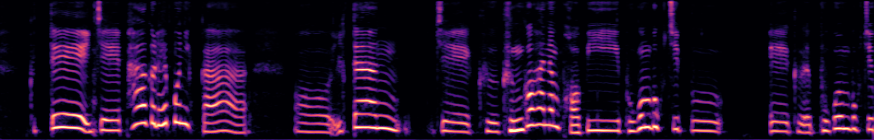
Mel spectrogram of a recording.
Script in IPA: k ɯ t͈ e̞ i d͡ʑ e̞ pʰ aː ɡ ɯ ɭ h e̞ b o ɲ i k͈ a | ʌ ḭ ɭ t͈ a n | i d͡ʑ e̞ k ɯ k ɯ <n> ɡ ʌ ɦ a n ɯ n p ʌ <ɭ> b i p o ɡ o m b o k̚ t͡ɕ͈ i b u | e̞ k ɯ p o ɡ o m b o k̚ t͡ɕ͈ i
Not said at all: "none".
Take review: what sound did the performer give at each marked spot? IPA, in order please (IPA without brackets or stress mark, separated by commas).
ŋ, none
